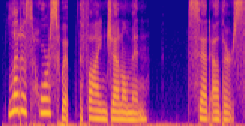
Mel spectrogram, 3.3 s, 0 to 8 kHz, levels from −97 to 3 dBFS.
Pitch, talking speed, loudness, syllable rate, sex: 220 Hz, 145 wpm, -17 LUFS, 5.3 syllables/s, female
